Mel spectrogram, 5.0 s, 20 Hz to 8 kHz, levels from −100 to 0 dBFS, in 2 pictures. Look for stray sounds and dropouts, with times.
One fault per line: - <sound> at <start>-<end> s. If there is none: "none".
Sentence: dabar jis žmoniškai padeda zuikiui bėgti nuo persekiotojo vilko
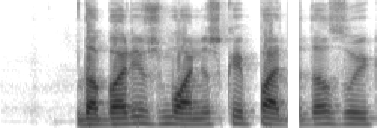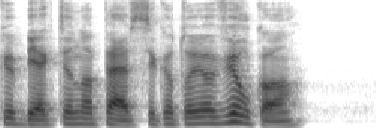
- dropout at 1.9-2.0 s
